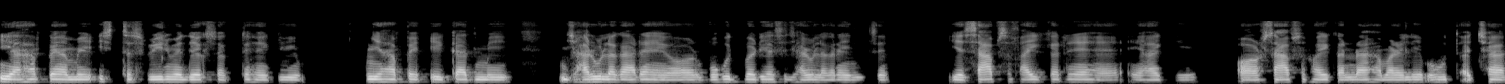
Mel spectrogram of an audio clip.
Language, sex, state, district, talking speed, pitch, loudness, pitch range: Hindi, male, Bihar, Lakhisarai, 170 wpm, 115 Hz, -17 LUFS, 110-115 Hz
